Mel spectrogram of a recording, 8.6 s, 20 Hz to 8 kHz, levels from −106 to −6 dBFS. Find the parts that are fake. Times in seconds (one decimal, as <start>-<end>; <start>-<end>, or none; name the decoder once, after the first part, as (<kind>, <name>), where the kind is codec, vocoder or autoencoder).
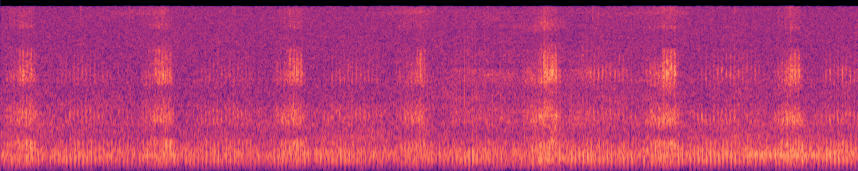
4.5-5.9 (codec, SNAC)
